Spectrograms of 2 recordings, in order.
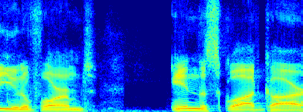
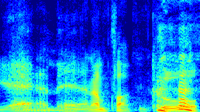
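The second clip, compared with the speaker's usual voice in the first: laid-back, casual, playing-it-cool put-on cop voice; 3 dB louder than usual. Retelling how a waiter said the tab was paid: imitating acting like an undercover cop. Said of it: "I'm acting like I'm an undercover cop going".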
